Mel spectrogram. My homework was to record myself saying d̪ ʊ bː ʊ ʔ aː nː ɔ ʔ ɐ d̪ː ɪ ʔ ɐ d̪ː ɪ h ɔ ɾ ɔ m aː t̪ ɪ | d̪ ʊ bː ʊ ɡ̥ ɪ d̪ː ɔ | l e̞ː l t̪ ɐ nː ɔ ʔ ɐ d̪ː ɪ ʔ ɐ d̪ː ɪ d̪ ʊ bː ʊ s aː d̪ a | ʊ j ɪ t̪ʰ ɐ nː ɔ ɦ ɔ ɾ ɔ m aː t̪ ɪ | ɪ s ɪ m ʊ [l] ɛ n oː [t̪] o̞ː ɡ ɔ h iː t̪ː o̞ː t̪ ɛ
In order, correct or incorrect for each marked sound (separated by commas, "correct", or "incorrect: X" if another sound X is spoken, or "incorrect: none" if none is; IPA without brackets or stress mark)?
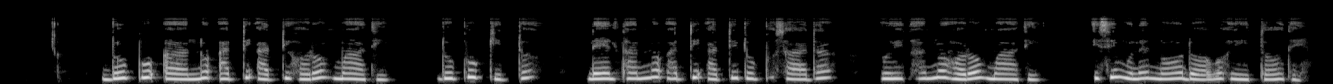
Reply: correct, incorrect: d̪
